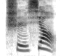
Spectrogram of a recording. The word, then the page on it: 耻笑: chǐ xiào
